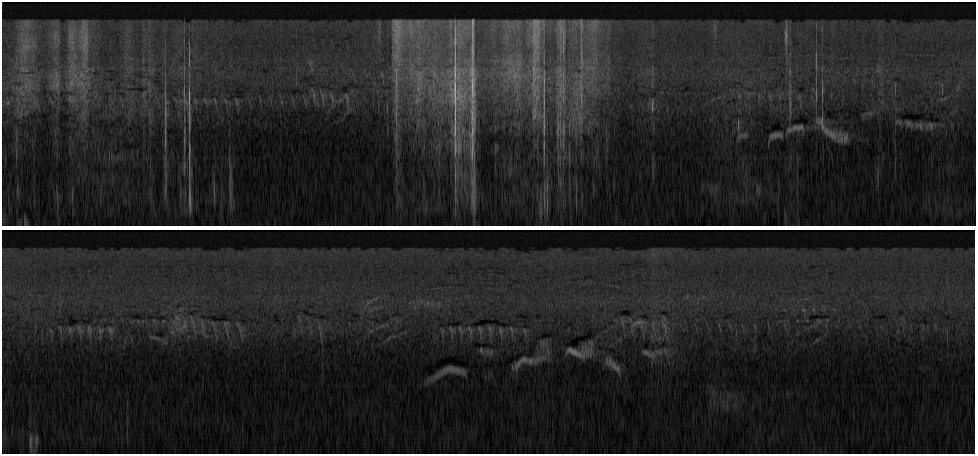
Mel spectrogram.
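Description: Quiet outdoor ambience: a few sharp clicks and knocks in the first four seconds, then scattered bird chirps and a faint repeating buzz.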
